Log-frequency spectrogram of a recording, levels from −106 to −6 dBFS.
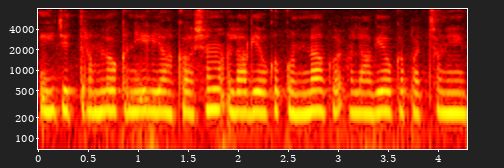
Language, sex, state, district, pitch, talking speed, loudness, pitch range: Telugu, female, Andhra Pradesh, Anantapur, 245 Hz, 155 wpm, -38 LUFS, 235-250 Hz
